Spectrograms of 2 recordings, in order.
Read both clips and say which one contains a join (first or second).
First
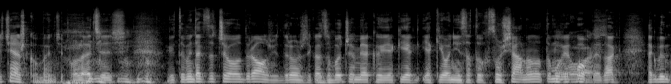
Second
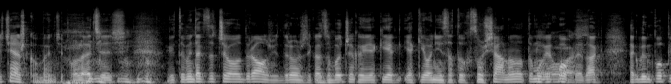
second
